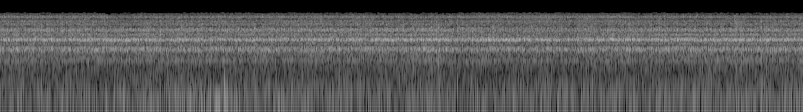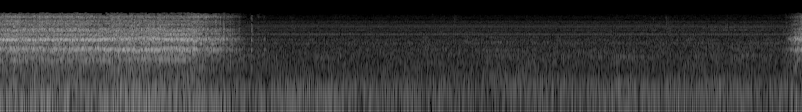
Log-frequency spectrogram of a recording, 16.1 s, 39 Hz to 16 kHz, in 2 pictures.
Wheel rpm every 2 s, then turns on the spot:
160, 160, 160, 160, 160, 20, 0, 0.
none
